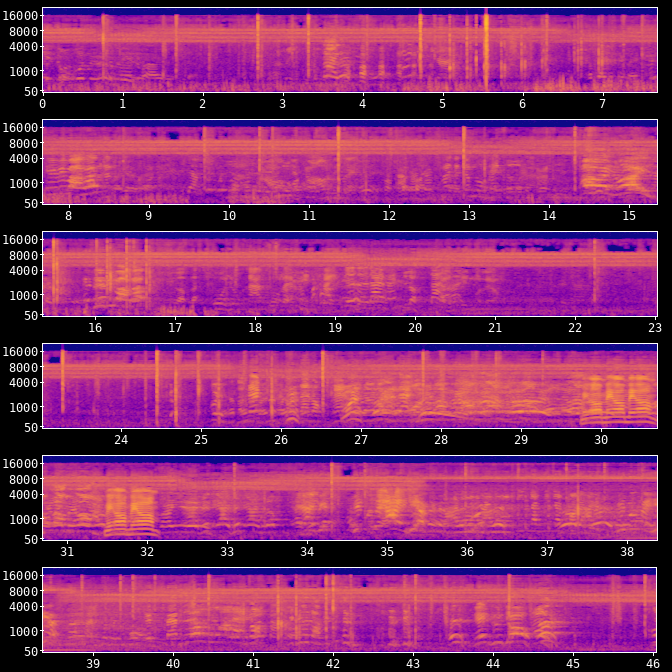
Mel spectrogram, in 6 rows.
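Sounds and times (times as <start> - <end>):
crickets chirring: 0.0 - 46.0
players calling out: 24.5 - 45.0.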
